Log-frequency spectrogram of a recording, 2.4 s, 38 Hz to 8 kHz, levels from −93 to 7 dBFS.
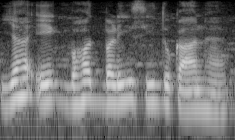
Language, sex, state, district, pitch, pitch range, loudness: Hindi, male, Uttar Pradesh, Lucknow, 160 Hz, 140-170 Hz, -17 LUFS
